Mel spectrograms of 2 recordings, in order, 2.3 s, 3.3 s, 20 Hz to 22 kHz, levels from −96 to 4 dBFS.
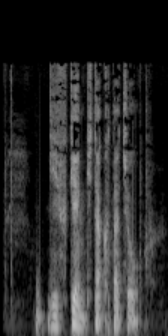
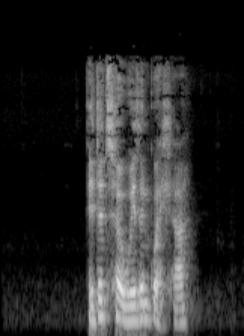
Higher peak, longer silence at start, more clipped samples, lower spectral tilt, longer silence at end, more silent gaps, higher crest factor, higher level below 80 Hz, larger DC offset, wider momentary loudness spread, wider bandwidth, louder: second, -8 dBFS vs -2 dBFS; second, 0.5 s vs 1.15 s; neither; about the same, -4 dB/octave vs -3.5 dB/octave; second, 0.25 s vs 0.8 s; neither; first, 24 dB vs 18 dB; first, -48 dBFS vs -58 dBFS; neither; first, 19 LU vs 15 LU; about the same, 11.5 kHz vs 12.5 kHz; second, -29 LUFS vs -17 LUFS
